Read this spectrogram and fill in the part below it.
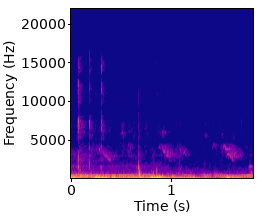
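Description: Pigeons feeding in a backyard give soft, low cooing over a steady ambient rumble with faint chirps; a rabbit feeds nearby, and no voices are heard.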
